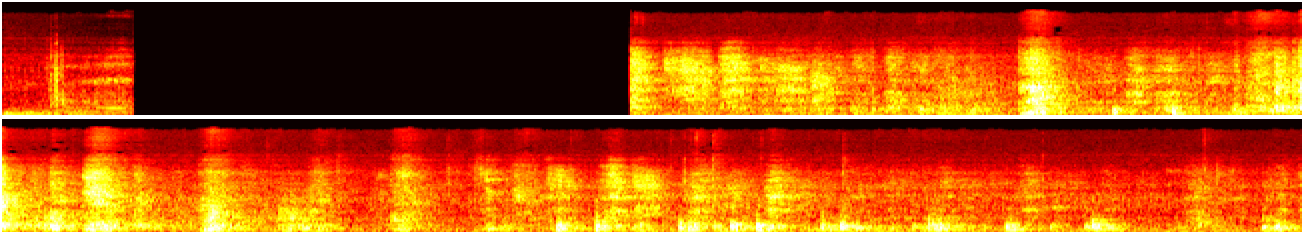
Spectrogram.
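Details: Irish Terrier, agitated after being given a bath. Irregular bursts of breathy panting and low grumbling, roughly two per second after a short silent gap at the start, with some rustling.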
